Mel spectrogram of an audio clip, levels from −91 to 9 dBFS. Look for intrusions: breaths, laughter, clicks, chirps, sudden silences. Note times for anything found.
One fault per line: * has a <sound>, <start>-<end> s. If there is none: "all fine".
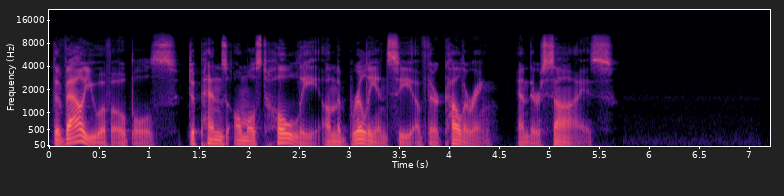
all fine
